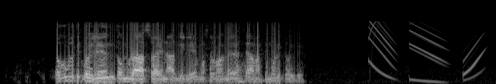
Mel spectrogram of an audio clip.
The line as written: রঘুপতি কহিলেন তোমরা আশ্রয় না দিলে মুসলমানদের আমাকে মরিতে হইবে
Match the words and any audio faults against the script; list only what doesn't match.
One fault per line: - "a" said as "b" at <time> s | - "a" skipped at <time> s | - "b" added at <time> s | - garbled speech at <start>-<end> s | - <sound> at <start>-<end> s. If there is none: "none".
- chirp at 3.7-4.9 s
